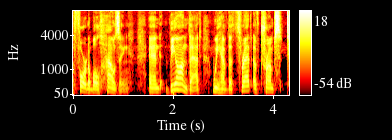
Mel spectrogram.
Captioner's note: speaking French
